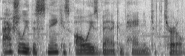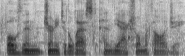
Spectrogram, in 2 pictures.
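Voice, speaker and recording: A man's voice: fairly low pitch, fast talker, natural voice. A man playing a friendly, nerdy guide to mythical creatures in an audio drama, explaining lore eagerly with hesitant asides. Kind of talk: conversational audio drama dialogue.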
